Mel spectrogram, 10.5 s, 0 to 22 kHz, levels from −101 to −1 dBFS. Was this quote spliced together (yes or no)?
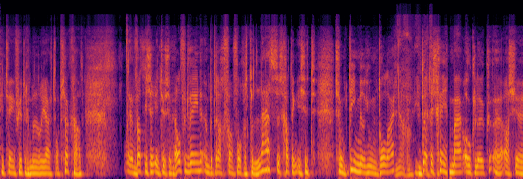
yes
